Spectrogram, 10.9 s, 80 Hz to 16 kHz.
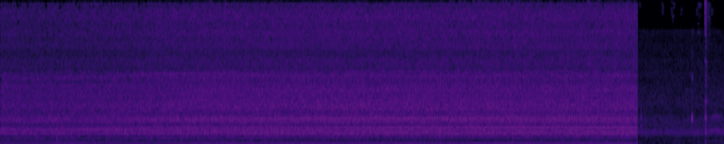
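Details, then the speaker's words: Intel RM1 stock cooler on an i5-12400 mini-ITX system running Cinebench, mic about 12-15 inches away. Fan ramps up to a steady, even whoosh with a low hum and no ticking or grinding: normal cooler noise under load. "This is the sound of the Intel stock cooler on the Intel i5 12400 on a mini ITX platform, currently running Cinebench. And this is the fan noise."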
